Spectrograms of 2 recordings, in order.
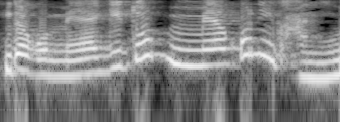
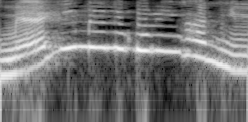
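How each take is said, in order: First: Said in the usual way. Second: Much higher whining refusal; sulking child refusing Maggi, whined much higher; whiny demand. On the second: Retold or imitated. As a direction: whine it way up high like a sulking kid. Child demanding mango from mom.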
